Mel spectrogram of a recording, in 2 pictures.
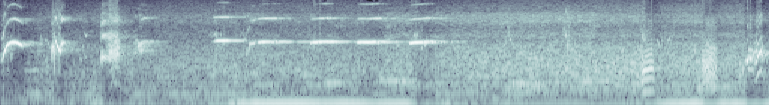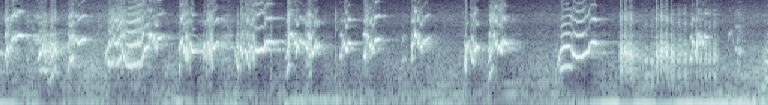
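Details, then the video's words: Javan myna (jalak kebo) singing energetically in a training recording for caged birds: a quieter start with thin whistles, then from mid-clip a run of loud, sharp squawks and rising and falling whistled notes over a low steady hum. "Masteran burung jalak kebo gacor Terbaik"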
